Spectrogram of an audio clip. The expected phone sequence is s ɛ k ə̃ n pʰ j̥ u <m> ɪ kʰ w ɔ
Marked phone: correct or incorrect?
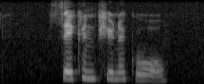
incorrect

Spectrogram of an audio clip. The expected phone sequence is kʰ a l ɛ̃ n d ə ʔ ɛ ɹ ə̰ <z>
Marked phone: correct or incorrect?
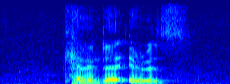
correct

